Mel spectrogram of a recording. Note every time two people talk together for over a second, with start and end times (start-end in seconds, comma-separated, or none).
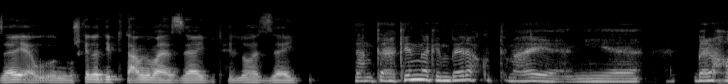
none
